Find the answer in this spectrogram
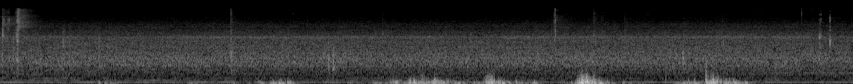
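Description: Handling noise on a clip-on microphone: cloth rustling and several muffled low bumps, the loudest about six seconds in, over a steady low electrical hum and hiss.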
